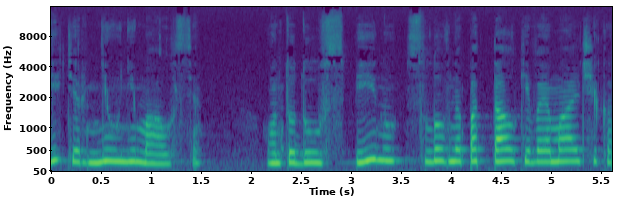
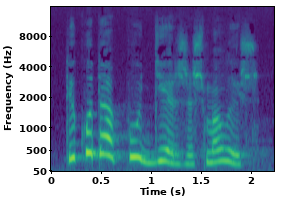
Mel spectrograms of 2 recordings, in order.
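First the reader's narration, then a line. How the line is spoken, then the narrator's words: Surprised question. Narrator (Russian): он удивленно спросил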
